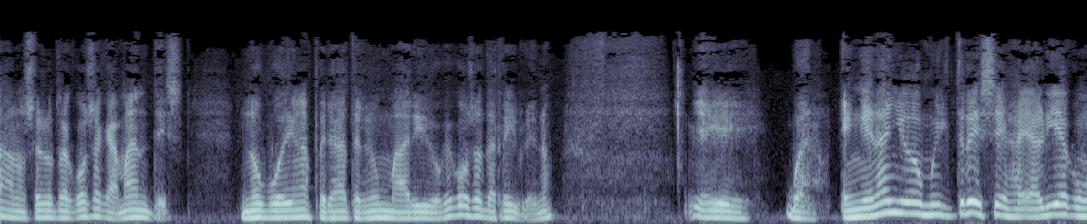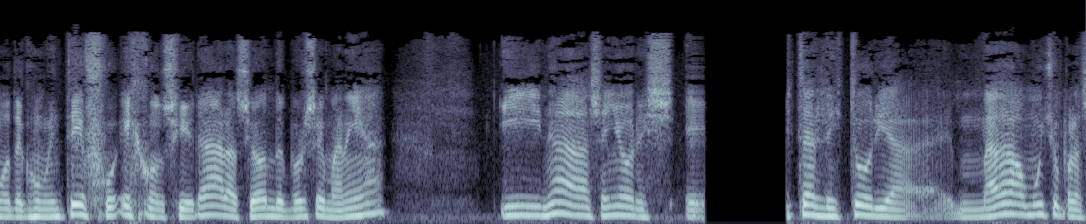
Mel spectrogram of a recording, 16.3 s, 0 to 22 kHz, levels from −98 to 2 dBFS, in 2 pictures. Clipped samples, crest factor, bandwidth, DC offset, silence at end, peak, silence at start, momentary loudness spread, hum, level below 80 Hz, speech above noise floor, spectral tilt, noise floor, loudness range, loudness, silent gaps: under 0.1%; 16 dB; 12.5 kHz; under 0.1%; 0 s; -6 dBFS; 0 s; 12 LU; none; -54 dBFS; over 70 dB; -6 dB/octave; under -90 dBFS; 4 LU; -21 LUFS; none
